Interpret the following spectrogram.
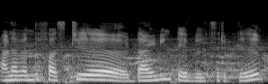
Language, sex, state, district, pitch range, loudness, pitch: Tamil, female, Tamil Nadu, Kanyakumari, 180-215 Hz, -15 LUFS, 195 Hz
